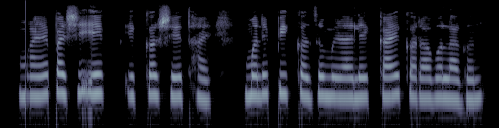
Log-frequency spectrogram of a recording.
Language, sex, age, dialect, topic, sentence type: Marathi, female, 25-30, Varhadi, agriculture, question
